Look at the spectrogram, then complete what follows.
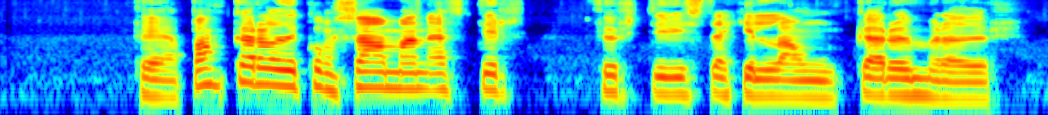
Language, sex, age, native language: Icelandic, male, 40-49, Icelandic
